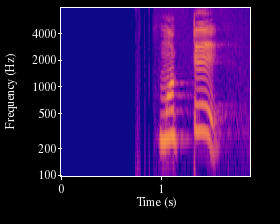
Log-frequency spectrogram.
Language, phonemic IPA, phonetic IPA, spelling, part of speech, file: Tamil, /moʈːɯ/, [mo̞ʈːɯ], மொட்டு, noun, Ta-மொட்டு.ogg
- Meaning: 1. tender flower bud 2. egg 3. glans penis 4. rounded top of a car (தேர் (tēr))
